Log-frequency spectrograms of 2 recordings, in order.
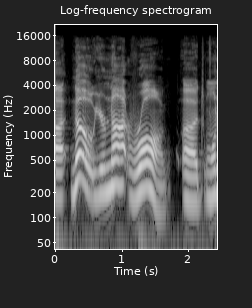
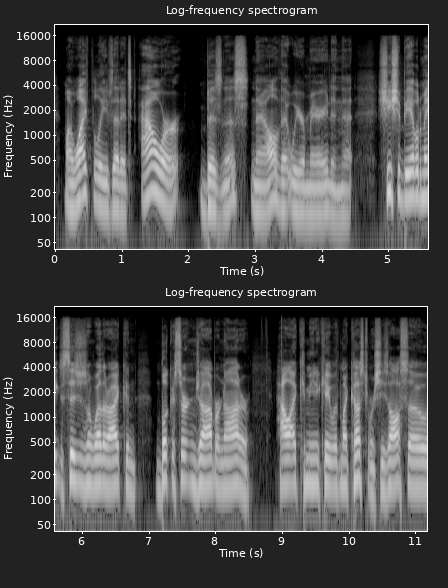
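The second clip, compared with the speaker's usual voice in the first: normal talking voice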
